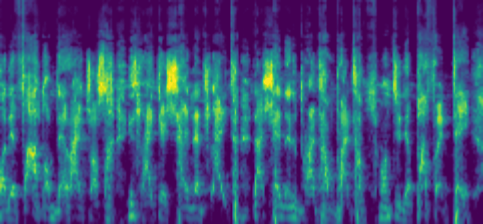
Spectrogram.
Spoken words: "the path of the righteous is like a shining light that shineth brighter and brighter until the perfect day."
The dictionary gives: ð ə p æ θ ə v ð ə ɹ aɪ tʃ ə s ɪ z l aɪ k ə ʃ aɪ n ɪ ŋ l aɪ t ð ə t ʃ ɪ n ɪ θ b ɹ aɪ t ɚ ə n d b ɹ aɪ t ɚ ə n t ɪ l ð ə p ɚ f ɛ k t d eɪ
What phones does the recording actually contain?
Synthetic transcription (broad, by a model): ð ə f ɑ t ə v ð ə ɹ aɪ tʃ ə s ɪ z l aɪ k ə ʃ aɪ n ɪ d l aɪ t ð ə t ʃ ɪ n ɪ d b ɹ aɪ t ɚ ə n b ɹ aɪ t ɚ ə n t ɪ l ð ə p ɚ f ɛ k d eɪ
